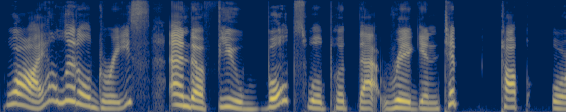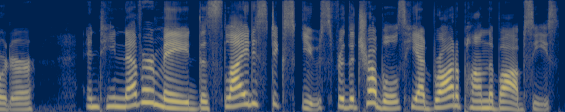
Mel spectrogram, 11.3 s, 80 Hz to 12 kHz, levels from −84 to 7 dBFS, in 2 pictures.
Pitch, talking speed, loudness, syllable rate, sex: 240 Hz, 170 wpm, -19 LUFS, 4.3 syllables/s, female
